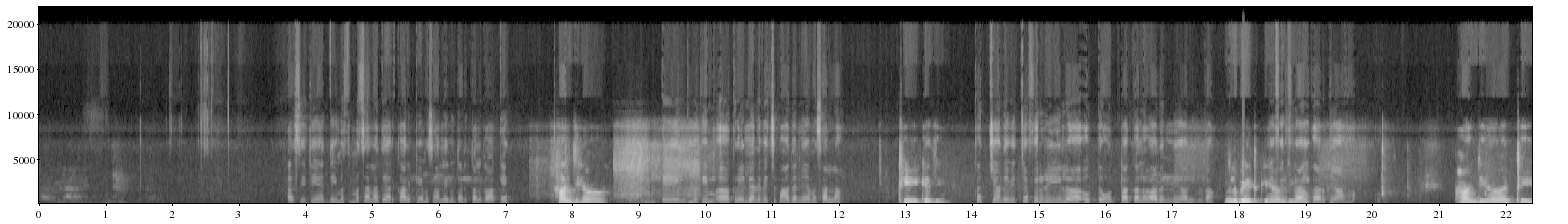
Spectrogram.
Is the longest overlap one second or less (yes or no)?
yes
